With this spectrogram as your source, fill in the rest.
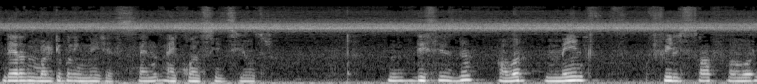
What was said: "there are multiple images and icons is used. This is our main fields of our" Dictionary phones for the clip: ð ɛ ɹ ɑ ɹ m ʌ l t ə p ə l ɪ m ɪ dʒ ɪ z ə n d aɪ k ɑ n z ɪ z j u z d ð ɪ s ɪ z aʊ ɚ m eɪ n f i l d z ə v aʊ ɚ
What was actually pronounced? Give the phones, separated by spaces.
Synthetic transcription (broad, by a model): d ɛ ɹ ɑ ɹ m ʌ l t ə p ə l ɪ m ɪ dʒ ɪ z ə n d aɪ k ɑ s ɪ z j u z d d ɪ s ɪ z aʊ ɚ m eɪ n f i l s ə f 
